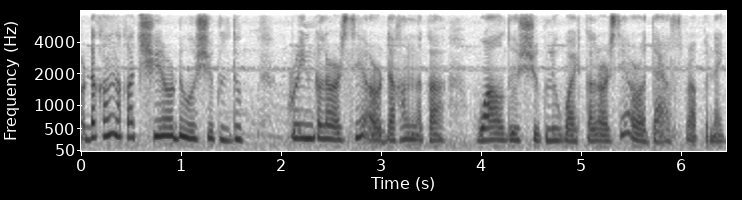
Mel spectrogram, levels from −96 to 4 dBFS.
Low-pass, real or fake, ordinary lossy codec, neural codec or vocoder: 7.2 kHz; real; none; none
